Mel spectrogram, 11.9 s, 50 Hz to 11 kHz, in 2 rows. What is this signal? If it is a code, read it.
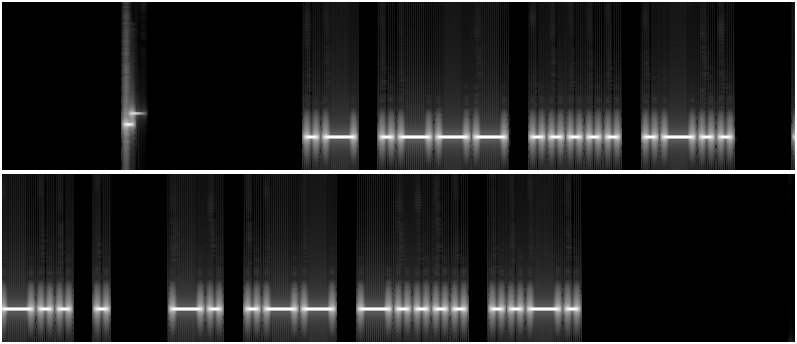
Morse code, heard as a keyed tone, about 17 wpm, 700 Hz. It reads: AJ5L DE NW6F
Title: USA Callsign DE Callsign - 4 Characters - 17wpm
